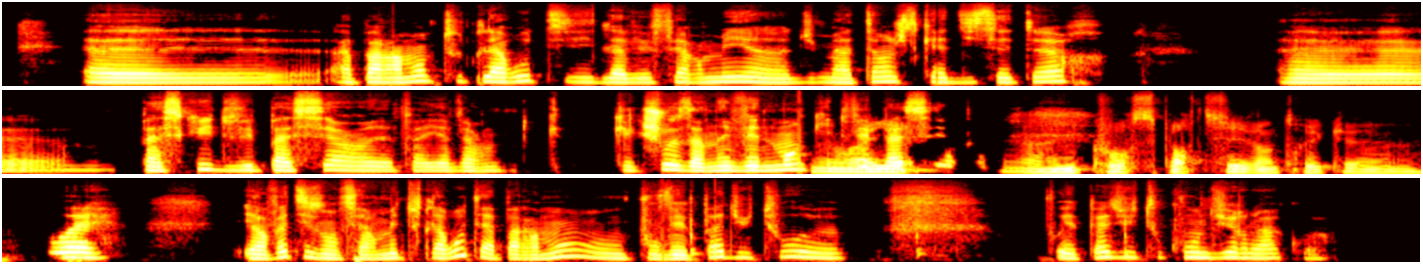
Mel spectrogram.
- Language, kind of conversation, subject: French, unstructured, Qu’est-ce qui t’énerve dans le comportement des automobilistes ?
- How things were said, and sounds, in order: tapping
